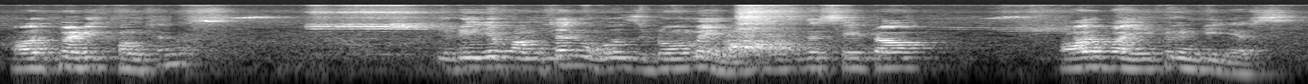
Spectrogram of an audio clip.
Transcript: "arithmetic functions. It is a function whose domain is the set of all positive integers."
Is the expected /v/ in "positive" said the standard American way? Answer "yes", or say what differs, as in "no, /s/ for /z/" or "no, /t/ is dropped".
no, /v/ is dropped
